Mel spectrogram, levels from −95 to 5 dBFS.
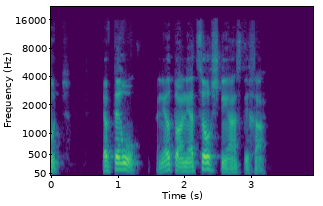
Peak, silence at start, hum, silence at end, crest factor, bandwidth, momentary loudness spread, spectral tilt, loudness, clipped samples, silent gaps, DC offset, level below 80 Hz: -8 dBFS; 0 s; none; 0.75 s; 20 dB; 16 kHz; 16 LU; -5 dB/octave; -26 LUFS; under 0.1%; none; under 0.1%; -62 dBFS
